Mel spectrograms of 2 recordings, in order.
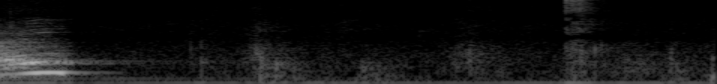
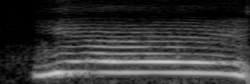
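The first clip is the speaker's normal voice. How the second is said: excited cheer; 10 semitones higher, 9 dB louder than usual. Acted. Story ends happily.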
